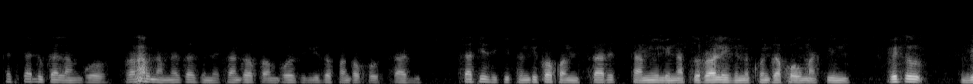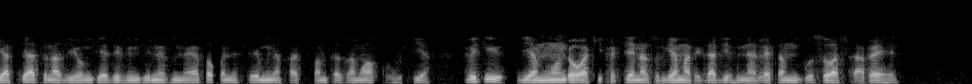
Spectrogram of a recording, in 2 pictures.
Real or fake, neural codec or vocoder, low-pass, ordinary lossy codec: fake; codec, 16 kHz, 4.8 kbps, FACodec; 7.2 kHz; AAC, 16 kbps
